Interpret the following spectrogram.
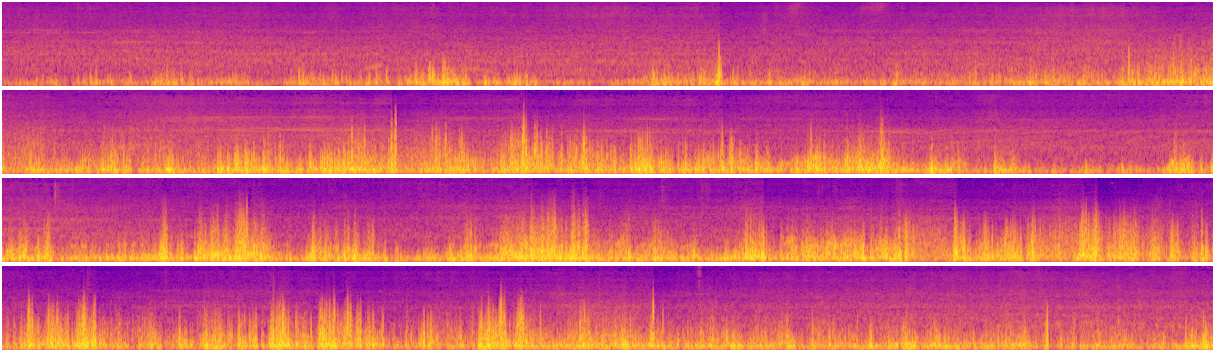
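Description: Strong gusty wind buffeting the microphone in uneven rushes. It grows louder from about six seconds in.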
